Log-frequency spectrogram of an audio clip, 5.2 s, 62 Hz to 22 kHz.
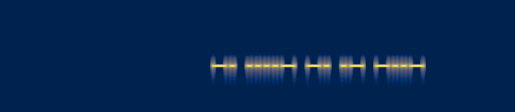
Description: Morse code, heard as a keyed tone, about 28 wpm, 700 Hz. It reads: N4NAX
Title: USA Call Signs - 5 Characters - Repeated 3x - 28wpm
